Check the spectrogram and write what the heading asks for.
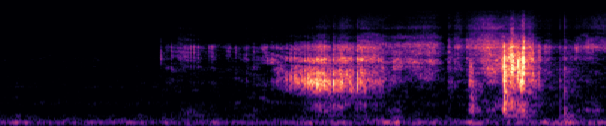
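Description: Paper rustling as a picture book's page is handled and turned, swelling about halfway through, with a few sharper crinkles near the end.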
